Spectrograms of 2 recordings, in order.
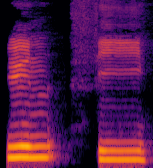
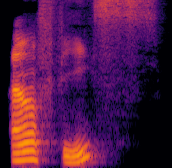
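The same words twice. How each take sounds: First: "Une fille" slowly, higher, "ün" then long "fee"; feminine article. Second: "Un fils" with nasal "un", rising "feess"; masculine article. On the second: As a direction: sound the S in "Un fils", tune rising. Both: Shown as a demonstration. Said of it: "cuidado con el artículo".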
